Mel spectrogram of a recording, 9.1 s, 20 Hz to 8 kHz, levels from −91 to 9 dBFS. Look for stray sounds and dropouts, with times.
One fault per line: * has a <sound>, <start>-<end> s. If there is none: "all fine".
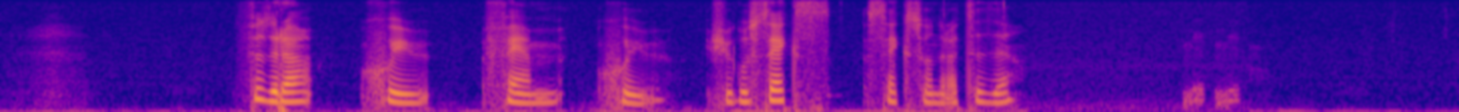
* has a laugh, 7.4-7.7 s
